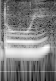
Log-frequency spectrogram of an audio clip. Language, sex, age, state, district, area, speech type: Odia, female, 18-30, Odisha, Jagatsinghpur, rural, spontaneous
